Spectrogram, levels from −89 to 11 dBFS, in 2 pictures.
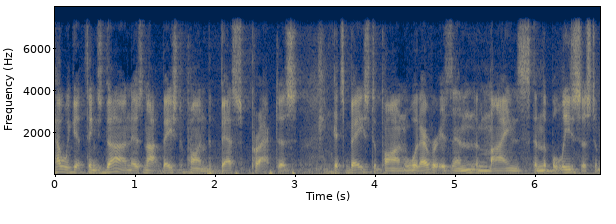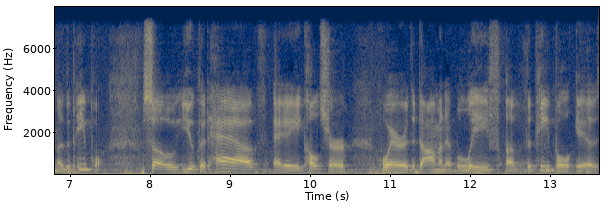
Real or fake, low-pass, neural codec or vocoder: fake; 7.2 kHz; codec, 16 kHz, 2 kbps, FunCodec, trained on LibriTTS, 25 frames a second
